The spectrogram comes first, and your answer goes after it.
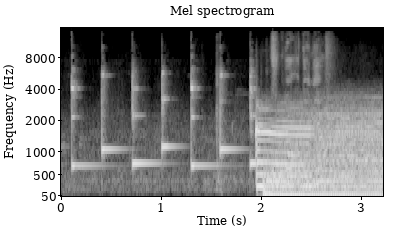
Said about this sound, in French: Trop tard. Il y a le gong, il y a le gong qui est arrivé.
